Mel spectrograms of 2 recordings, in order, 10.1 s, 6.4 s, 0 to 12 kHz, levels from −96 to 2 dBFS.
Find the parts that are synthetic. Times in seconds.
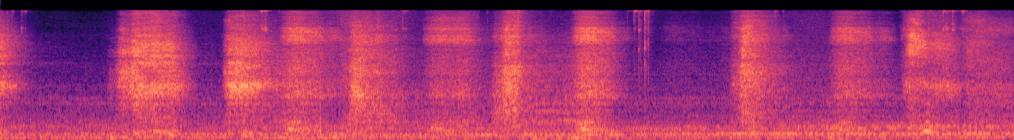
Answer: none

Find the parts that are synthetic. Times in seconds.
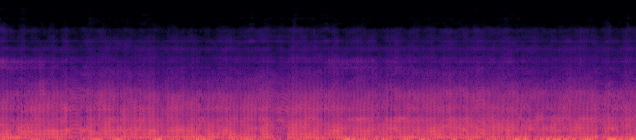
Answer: 0.0-6.4 (vocoder, Vocos)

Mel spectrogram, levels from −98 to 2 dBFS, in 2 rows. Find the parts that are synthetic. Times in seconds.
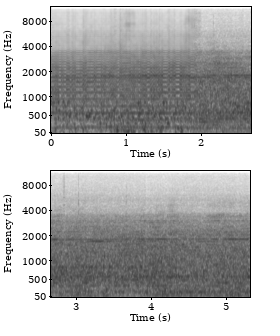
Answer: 0.0-1.9 (vocoder, Vocos)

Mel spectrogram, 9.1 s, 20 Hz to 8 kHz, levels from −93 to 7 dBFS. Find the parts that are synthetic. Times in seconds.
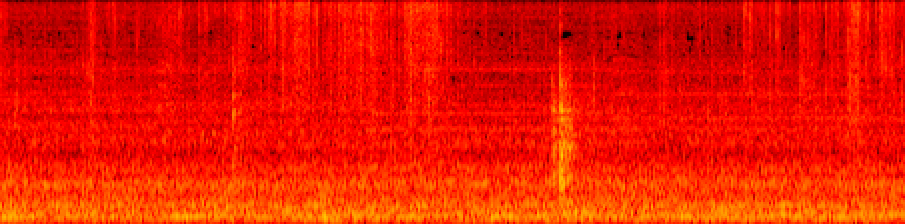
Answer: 0.0-1.6 (vocoder, Vocos); 5.7-6.6; 7.5-9.1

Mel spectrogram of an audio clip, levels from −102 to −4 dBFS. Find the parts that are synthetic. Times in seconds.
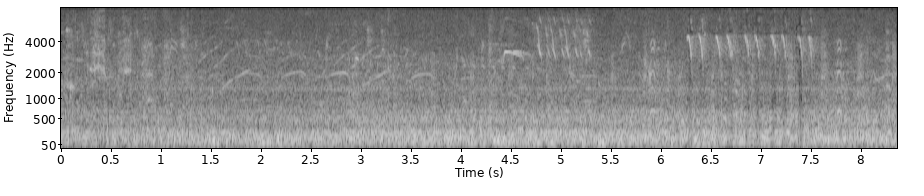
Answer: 0.0-0.7 (vocoder, Vocos); 6.7-7.5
